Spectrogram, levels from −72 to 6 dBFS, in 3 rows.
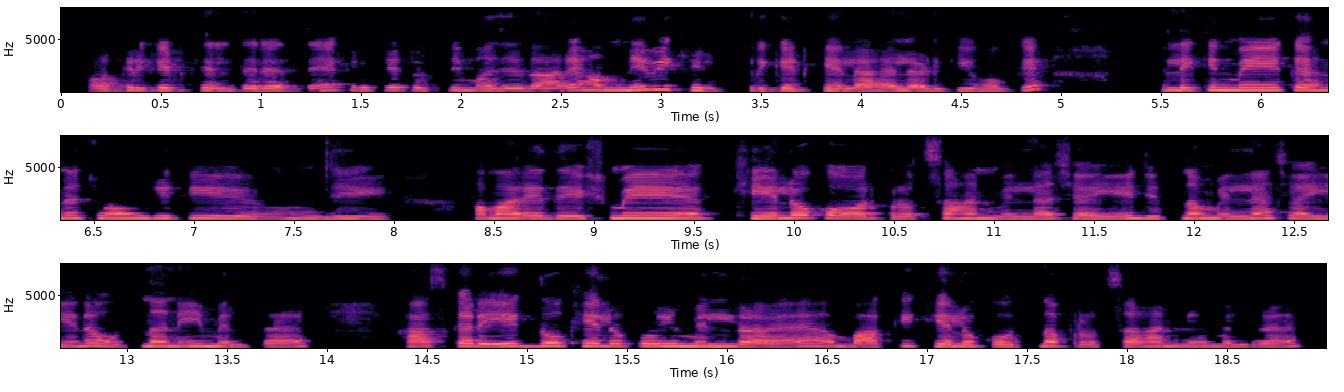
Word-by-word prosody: और 220 0 -3
क्रिकेट 235 0 0
खेलते 210 -3 -1
रहते 195 +1 -1
हैं। 245 +3 -3
क्रिकेट 255 0 -4
उतनी 230 0 -5
मजेदार 210 0 0
है, 255 - +1
हमने 245 +2 +2
भी 315 +1 +2
खेल 240 -4 0 0.2
क्रिकेट 220 -1 -1
खेला 200 -3 +1
है 200 +1 +1
लड़की 195 -1 -1
होके। 190 - -3 0.7
लेकिन 240 +2 +2
मैं 250 0 +4
ये 250 - +4
कहना 240 -1 +2
चाहूँगी 230 -1 0
कि 240 +2 -1 0.2
उम, 205 0 -6
जी, 200 -2 -3 0.4
हमारे 220 +2 +3
देश 225 0 0
में 240 -2 +4 0.2
खेलों 230 +4 +3
को 275 0 +1
और 230 0 +1
प्रोत्साहन 215 +1 -1
मिलना 200 0 -2
चाहिए। 195 0 -1
जितना 225 +1 0
मिलना 215 +2 0
चाहिए 220 -4 -3
ना 275 +3 +1
उतना 220 +1 0
नहीं 215 +2 0
मिलता 190 -4 -1
है, 225 - -3 0.5
खासकर 230 +2 +1
1-2 240 +3 +5
खेलों 255 -2 +2
को 245 - +3
ही 245 0 +4
मिल 215 -2 +2
रहा 210 -2 +4
है, 240 +2 0
बाकी 195 +4 0
खेलों 220 -2 +2
को 220 0 -1
उतना 215 +2 -1
प्रोत्साहन 205 +2 -2
नहीं 200 0 -4
मिल 185 -2 -4
रहा 180 0 -2
है 230 - -4
220 Hz, 185 wpm, -22 LUFS, 205-240 Hz, 0.7 s, 1-2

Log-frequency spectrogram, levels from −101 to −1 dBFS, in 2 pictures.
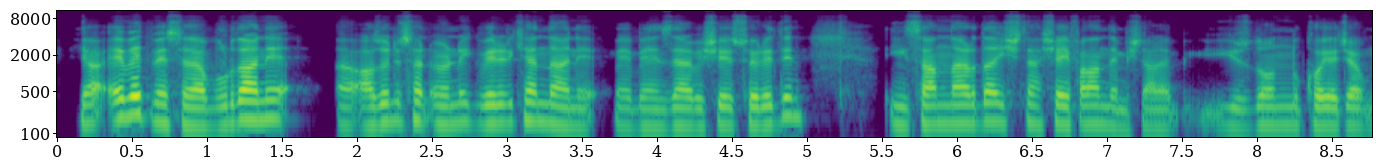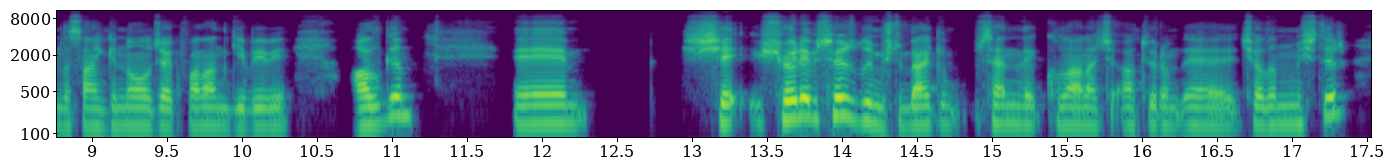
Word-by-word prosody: Ya, 150 - +1
evet 210 +4 +7
mesela 140 -4 +2
burada 155 +6 +6
hani, 175 +1 +7
eee, 180 - +1 0.4
az 135 +2 0
önce 160 +1 0
sen 170 +1 +1
örnek 150 +1 -3
verirken 155 +2 +1
de - - +2
hani 135 -2 0
be 135 -1 -7
benzer 130 +1 -1
bir 130 - -5
şey 140 +1 0
söyledin. 150 +9 -1 0.6
İnsanlarda 150 +3 +2
işte 155 -1 -2
şey 145 +1 +2
falan 145 +1 0
demiştin, 125 - -5
hani, 65 0 -5 0.2
"%10'unu 140 +1 -6
koyacağım 135 -1 0
da - - -9
sanki 135 +1 -5
ne - - -6
olacak?" 135 -1 -2
falan 135 -1 -3
gibi 130 0 -5
bir 65 - -8 0.4
algı. 150 +11 +1 0.7
Emm, 150 +1 0 0.6
şe 380 - +2
şöyle 180 +3 +7
bir 185 - -4
söz 205 -2 +5
duymuştum, 145 -5 -4
belki 145 +1 0
b - - -18
sen 150 -1 -4
de 140 - -7
kulağını 140 -1 -3
aç 135 - -6
atıyorum, 135 0 -8
eee, 135 - -5
çalınmıştır. 145 +9 -2
145 Hz, 170 wpm, -24 LUFS, 135-155 Hz, 0.7 s, evet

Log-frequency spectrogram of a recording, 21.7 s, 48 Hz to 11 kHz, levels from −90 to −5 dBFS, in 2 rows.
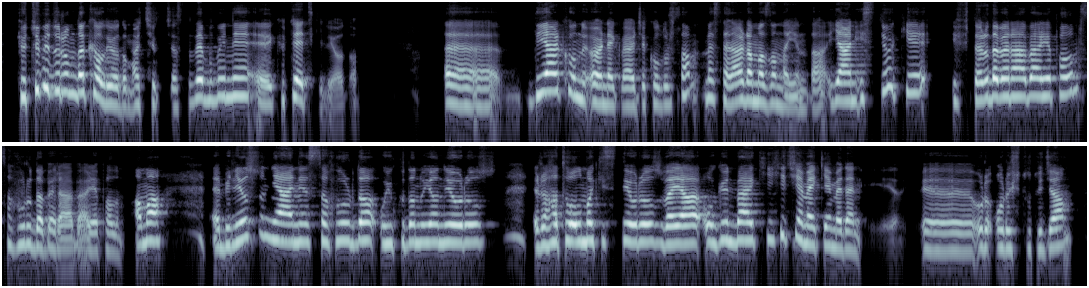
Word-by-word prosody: Kötü 275 +7 0
bir 390 -3 +5
durumda 335 -1 +4
kalıyordum 210 - 0
açıkçası 205 0 -11
ve 270 -2 +5
bu 245 - -7
beni, 280 0 -1
eee, 285 -7 -3
kötü 240 +3 -7
etkiliyordu. - - -5 0.9
Eee, 200 -3 -1 0.3
diğer 345 +4 +6
konuyu 300 -7 -2
örnek 210 -2 +2
verecek 195 +2 -4
olursam 210 +10 -6
mesela 250 -3 0
Ramazan 225 -3 +2
ayında. 90 -1 -7
Yani, 235 0 +2
istiyor 255 +11 -6
ki 320 -6 -4 0.3
iftarı 240 +3 -2
da 280 - +9
beraber 280 0 +4
yapalım, 295 +4 0
sahuru 245 -5 -8
da 215 -2 +2
beraber 100 - -4
yapalım 185 -2 -6
ama, 275 +3 +2 0.5
eee, 215 - -3
biliyorsun, 300 +8 -1
yani, 265 -1 +3
sahurda 275 +1 0
uykudan 255 +1 -3
uyanıyoruz, 260 0 +1 0.6
rahat 260 +3 -1
olmak 275 +1 +4
istiyoruz 265 -1 0
veya 250 0 +6
o 260 -1 0
gün 280 -1 -2
belki 285 0 +1
hiç 335 -1 -7
yemek 245 -5 +1
yemeden, 205 -1 -2 0.6
ııı, 190 -1 -4
oru 220 -1 -3
oruç 210 -1 -5
tutacağım. 215 +6 -3
255 Hz, 145 wpm, -25 LUFS, 215-280 Hz, 0.9 s, da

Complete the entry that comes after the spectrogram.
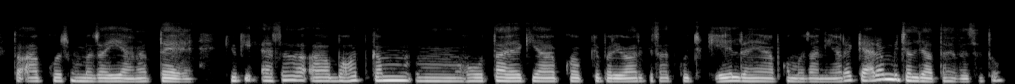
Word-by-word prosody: तो 155 - -2
आपको 155 +2 -4
उसमें 160 +1 -3
मज़ा 145 +1 -2
ही 145 0 +3
आना 140 +2 -1
तय 145 -2 +5
है 130 - -6 0.3
क्योंकि 170 +3 -3
ऐसा 170 +3 -2 0.2
अ, 165 -2 -1
बहुत 175 +3 0
कम 180 0 +4 0.3
उम, 155 -1 -2
होता 155 +2 0
है 155 0 +4
कि 160 - -1
आपको 150 +1 -1
आपके 150 +1 -4
परिवार 145 0 +2
के 150 - -10
साथ 150 0 -6
कुछ 150 -1 -5
खेल 155 +3 +3
रहे 150 -1 +1
हैं, 150 0 0
आपको 140 +3 -6
मज़ा 140 0 -3
नहीं 135 0 -2
आ - - -2
रहा 180 - -2
है। - - -1
कैरम 215 +7 +5
भी 220 - +5
चल 165 -2 +4
जाता 150 0 0
है 150 - -5
वैसे 135 +3 -7
तो। 180 -1 -7
155 Hz, 230 wpm, -18 LUFS, 145-165 Hz, 0.3 s, तय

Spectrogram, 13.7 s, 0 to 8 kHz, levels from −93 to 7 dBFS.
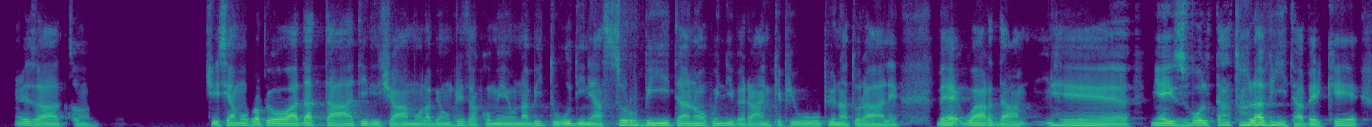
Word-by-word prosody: Esatto. 100 -4 -3 1.1
Ci 125 -2 -1
siamo 125 0 0
proprio 125 -2 +3
adattati, 120 -2 +1
diciamo, 110 0 -2
l'abbiamo 110 +1 -3
presa 115 -1 -4
come 110 +1 -2
un'abitudine 110 0 0
assorbita, 125 +1 +1
no, 120 0 0
quindi 120 0 -1
verrà 110 -2 -3
anche 115 +1 -4
più 105 -1 -2
più 105 +1 -2
naturale. 100 -3 -2 0.3
Beh, 125 -4 +3
guarda, 125 -4 +2 0.3
ehm, 115 -2 -1 0.2
mi 125 - 0
hai 125 0 +5
svoltato 140 +5 +1
la 150 +2 +9
vita, 120 -7 0
perché, 115 0 -1
115 Hz, 120 wpm, -23 LUFS, 110-125 Hz, 1.1 s, la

